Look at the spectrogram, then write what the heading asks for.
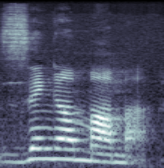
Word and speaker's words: zinga-mama: And so we're going to be really, really pronouncing all of the words. And the words we're going to be saying are zinga-mama.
